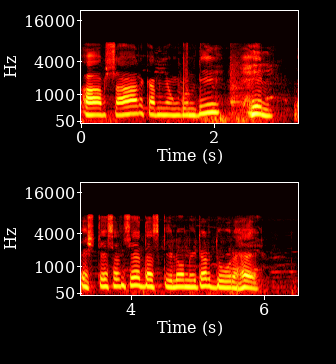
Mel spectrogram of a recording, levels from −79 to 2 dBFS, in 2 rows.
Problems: constant background noise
